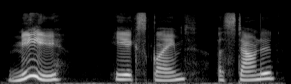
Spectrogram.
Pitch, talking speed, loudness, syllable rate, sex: 230 Hz, 80 wpm, -17 LUFS, 3.9 syllables/s, female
